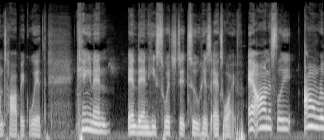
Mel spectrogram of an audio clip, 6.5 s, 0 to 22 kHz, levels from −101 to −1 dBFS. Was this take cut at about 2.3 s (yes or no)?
no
